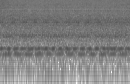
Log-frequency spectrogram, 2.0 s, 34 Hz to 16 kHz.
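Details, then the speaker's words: Supermicro X9DRH server in X-Case RM 200 Pro with 80 mm temperature-controlled fans, loading an OS: soft steady airflow hiss and even hum, no rattle or surging, noise mostly from CPU coolers; normal. "the noise in fact is coming more from the two coolers than it is from the Redundant power supply fitted here or the 480 your fans"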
